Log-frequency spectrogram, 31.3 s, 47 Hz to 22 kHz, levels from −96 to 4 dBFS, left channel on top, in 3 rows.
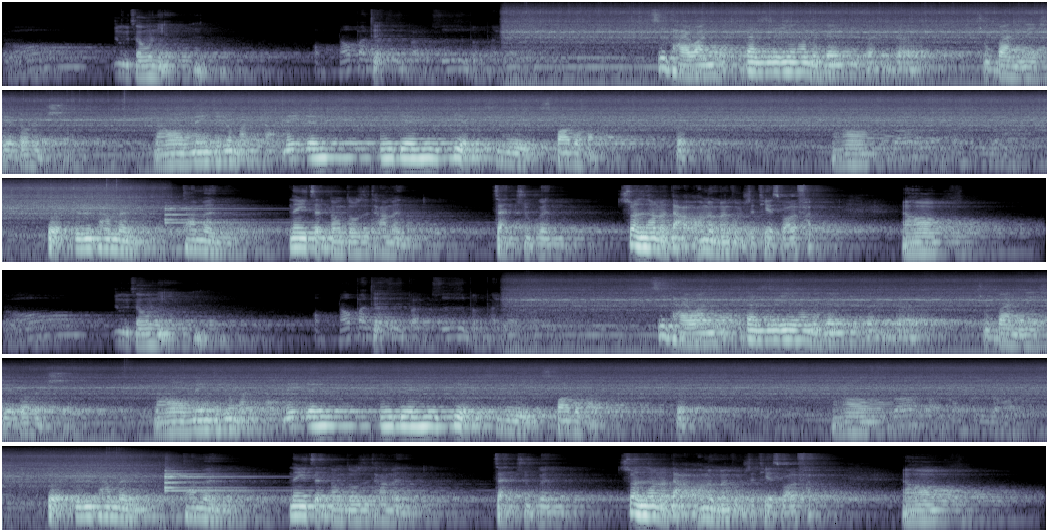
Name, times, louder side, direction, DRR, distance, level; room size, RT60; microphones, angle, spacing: voice 1, 0.0-0.8 3.1-5.4 12.0-12.9 18.9-20.7 29.9-30.6, right 1 dB, 25° right, 3 dB, 2.7 m, -40 dB
voice 2, 1.1-2.1 3.7-3.8 6.5-9.2 9.8-11.2 12.0-13.8 14.2-16.4 17.2-17.3 18.7-19.1 21.4-22.3 22.7-23.3 23.8-25.0 25.8-26.6 27.1-29.0 29.9-30.3, left 1 dB, 25° left, 7 dB, 1.3 m, -23 dB
Domestic sounds home sounds, 5.0-22.6, left 4 dB, 45° left, 2.8 m, -36 dB
sound 1, 22.5-25.0, right 6 dB, 80° right, 0.8 m, -36 dB
25.5 x 14.0 x 9.9 m, 2.8 s
head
